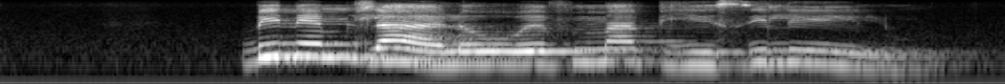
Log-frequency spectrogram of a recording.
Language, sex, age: Swati, female, 20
